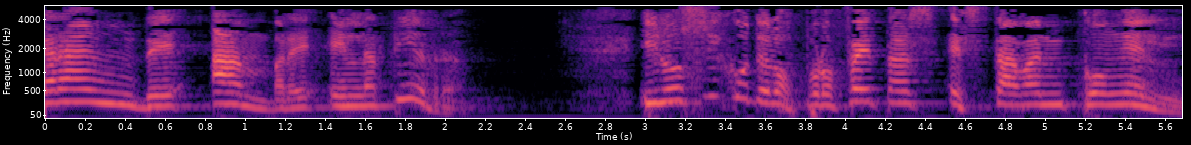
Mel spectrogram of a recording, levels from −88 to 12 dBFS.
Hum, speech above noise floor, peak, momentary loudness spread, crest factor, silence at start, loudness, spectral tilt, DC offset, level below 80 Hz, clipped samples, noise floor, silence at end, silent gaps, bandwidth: none; 38 dB; -4 dBFS; 10 LU; 22 dB; 0 s; -25 LUFS; -5 dB/octave; under 0.1%; -62 dBFS; under 0.1%; -64 dBFS; 0 s; none; 5.4 kHz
